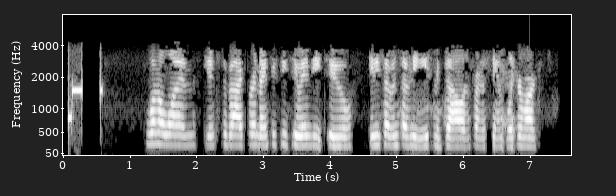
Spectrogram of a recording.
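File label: Scottsdale Police South Dispatch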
